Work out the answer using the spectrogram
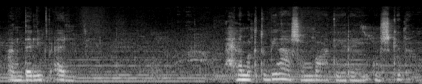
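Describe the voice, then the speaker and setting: Fields: Accent: Egyptian. Figure: an actress playing a lovestruck young bride. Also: female voice, mid-range voice, fairly even intonation, racing, music in the background, natural voice. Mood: adoring.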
